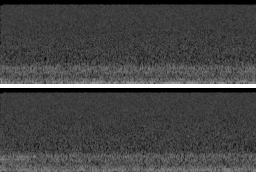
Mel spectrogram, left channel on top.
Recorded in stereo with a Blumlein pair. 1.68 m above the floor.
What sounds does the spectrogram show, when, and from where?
Only background noise.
